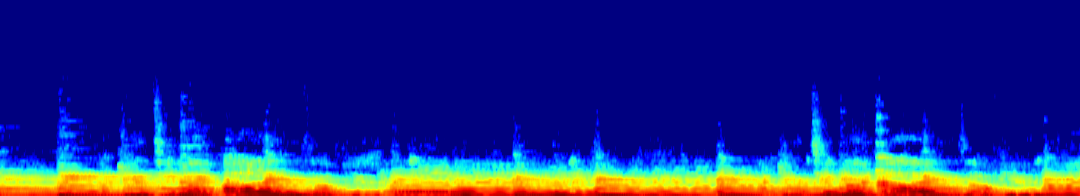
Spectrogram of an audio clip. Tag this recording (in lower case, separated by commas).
cello, plucked string instrument, guitar, bowed string instrument, playing cello, musical instrument, music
